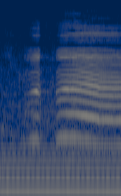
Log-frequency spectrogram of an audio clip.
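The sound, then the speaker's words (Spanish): Children fake crying, pretending to mourn Tabitha in a Bible story, in high, wavering wails: a short rising whimper, then a longer, louder sustained sob that slowly falls in pitch, over a low steady hum. “Como fingiendo que están llorando. Ay. Pero lloren con ganas.”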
